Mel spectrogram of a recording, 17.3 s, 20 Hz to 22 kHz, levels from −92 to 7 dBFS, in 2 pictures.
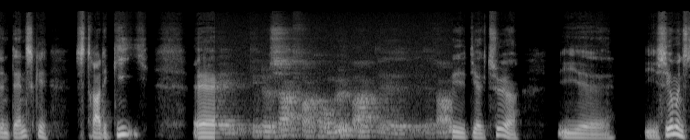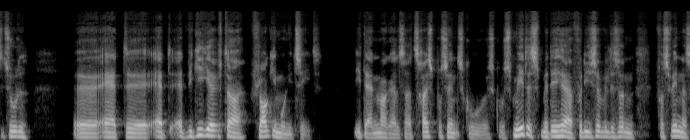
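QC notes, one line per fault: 2.69 to 5.66 s, switch to a distant microphone: speech abruptly turns roomy and hollow with less bass, drops about 10 dB, and carries room noise roughly 25 dB below it, likely because the close microphone's signal was lost and a farther one took over.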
